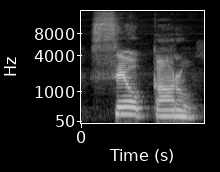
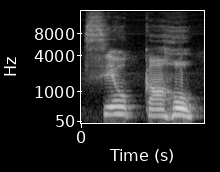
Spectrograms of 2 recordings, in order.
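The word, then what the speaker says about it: seu carro: Example देखें, your कार सेव कारो, कारो आर जो है एच की आवाज़ निकालेगा, सेव काहो पढ़ेंगे इसको पुर्तगीज़ में।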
